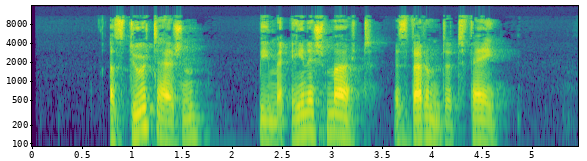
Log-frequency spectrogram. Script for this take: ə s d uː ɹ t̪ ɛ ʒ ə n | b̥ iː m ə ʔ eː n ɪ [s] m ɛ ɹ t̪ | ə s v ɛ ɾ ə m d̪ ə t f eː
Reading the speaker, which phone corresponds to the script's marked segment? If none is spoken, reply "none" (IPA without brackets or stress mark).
ʃ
